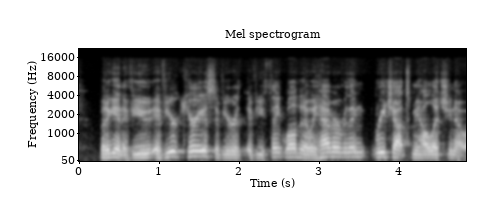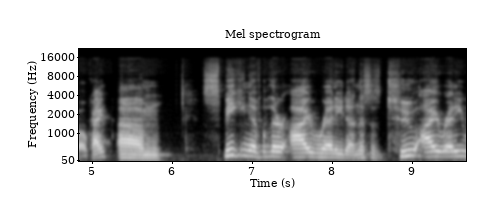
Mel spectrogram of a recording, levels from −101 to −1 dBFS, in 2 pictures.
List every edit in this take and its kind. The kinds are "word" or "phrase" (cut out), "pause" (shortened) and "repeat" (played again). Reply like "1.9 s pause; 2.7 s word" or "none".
5.3 s pause; 7.1 s phrase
